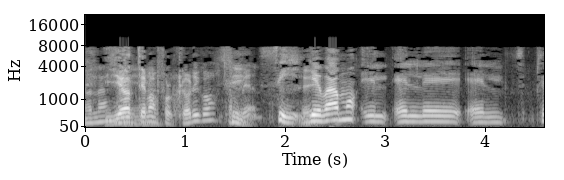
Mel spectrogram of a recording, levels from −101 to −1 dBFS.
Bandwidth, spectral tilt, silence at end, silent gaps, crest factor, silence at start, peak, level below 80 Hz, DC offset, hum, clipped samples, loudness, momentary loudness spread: 8 kHz; -4.5 dB/octave; 0 s; none; 18 dB; 0 s; 0 dBFS; -62 dBFS; under 0.1%; none; under 0.1%; -18 LUFS; 14 LU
